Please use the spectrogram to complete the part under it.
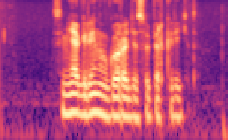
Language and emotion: Russian, neutral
